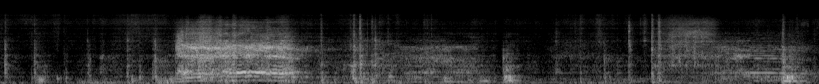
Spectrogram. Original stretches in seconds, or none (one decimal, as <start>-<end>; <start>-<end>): 7.5-8.2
